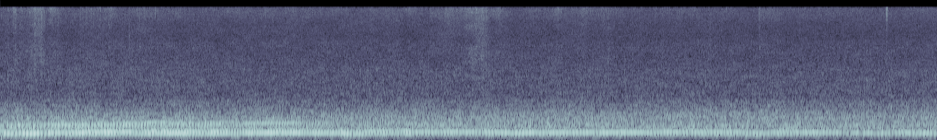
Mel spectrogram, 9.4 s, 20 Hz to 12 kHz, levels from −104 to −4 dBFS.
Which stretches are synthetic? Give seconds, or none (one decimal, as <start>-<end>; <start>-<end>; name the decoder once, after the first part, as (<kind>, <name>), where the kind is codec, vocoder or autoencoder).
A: 0.0-7.9 (codec, DAC); 8.5-9.4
